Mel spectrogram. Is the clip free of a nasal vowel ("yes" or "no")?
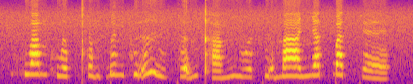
yes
